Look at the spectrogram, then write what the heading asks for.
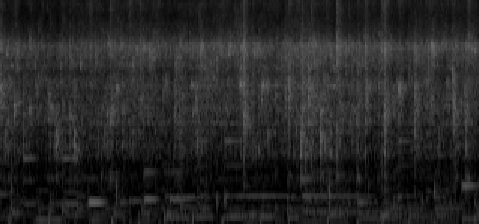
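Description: Oil sizzling steadily in a nonstick kadai as fennel seeds, garlic and ginger fry, stirred with a wooden spatula, over background music.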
